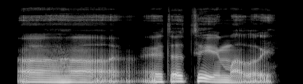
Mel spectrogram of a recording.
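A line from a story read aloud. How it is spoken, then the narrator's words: Hoarse wheeze. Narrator (Russian): прохрипел он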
